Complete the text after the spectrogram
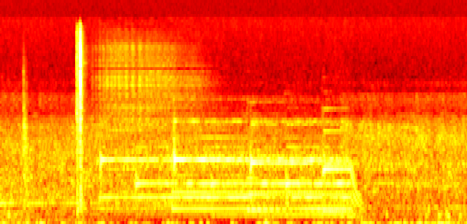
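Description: Music with a short instrumental intro plays from a small radio.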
